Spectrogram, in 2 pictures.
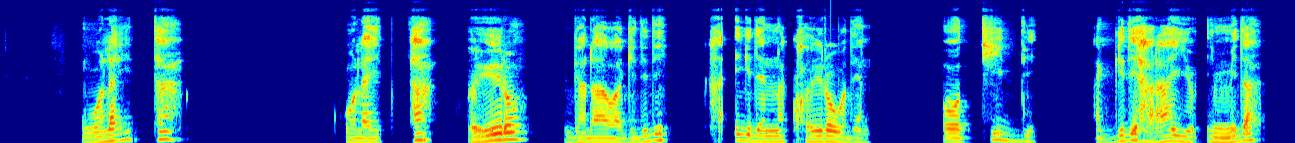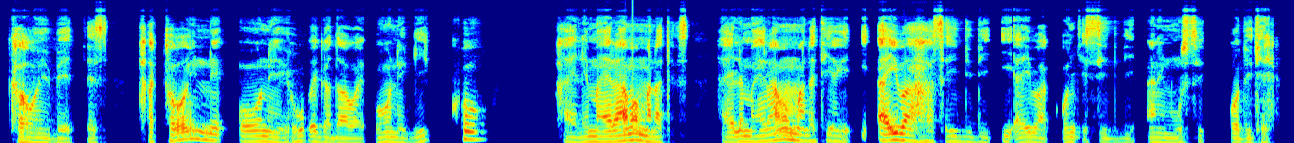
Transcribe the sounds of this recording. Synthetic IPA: wɔlɐjt̪ːɐ | wɔlɐjt̪ʰːɐ | kʰɔjɾɔ | ɡɐd̪aːwaɡɪd̪ɪd̪ɪ | hɐ̰ʔɪɡɪd̪ɛnːɐkʰɔjɾɔwɔd̪ɪjɐn | o̞ːt̪ʰːiːd̪ːɪ | ɐɡːɪd̪ɪhɐɾaːjːɔɪmːɪd̪ɐ | kʰɐwɔjbe̞ːt̪ʰːe̞ːs | hɐkʰːɐwɔ̰jnːɛoːneːhuːpʼɛɡɐd̪aːwɐjo̞ːnɛɡiːkʰːɔ | hɐjlɛmɐjɾaːmɐmɐlɐt̪ʰeːs | hɐjlɛmɐjɾaːmɐmɐlɐt̪ɪjaɡḛːɪɐjbaːɦɐsɐjd̪ɪd̪ɪɪʔɐjbaːkʼɔnt͡ʃʼːɪsːiːd̪ɪd̪ɪɐnɪnuːsːɪ | ɔd̪ɪt̪ʰɛ

